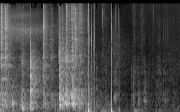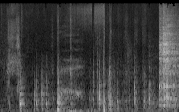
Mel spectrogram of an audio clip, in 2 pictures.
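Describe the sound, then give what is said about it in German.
A microphone that got caught on its cable is pulled and falls, giving loud rustling and scraping, two sharp knocks, then a quieter stretch of small bumps and a final burst of handling noise. “Ich bin mit dem Kabel hängen geblieben.”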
